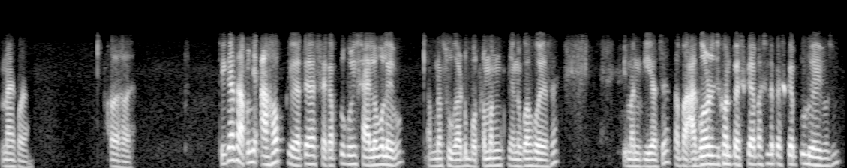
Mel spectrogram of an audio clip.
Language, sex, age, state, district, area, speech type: Assamese, male, 45-60, Assam, Dhemaji, rural, conversation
